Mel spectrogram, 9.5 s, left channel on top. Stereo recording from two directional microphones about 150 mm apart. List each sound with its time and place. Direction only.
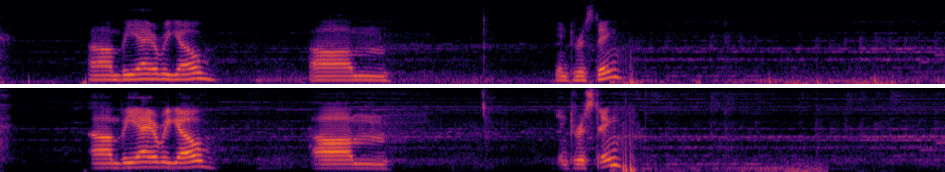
0.9 s speech: 15° right (ahead or behind)
3.2 s speech: 15° right (ahead or behind)
5.6 s speech: 10° right (ahead or behind)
